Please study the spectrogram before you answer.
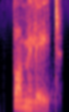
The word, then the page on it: formulate: Indian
